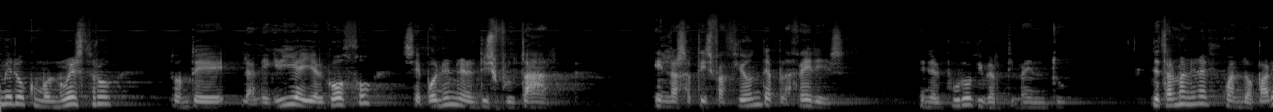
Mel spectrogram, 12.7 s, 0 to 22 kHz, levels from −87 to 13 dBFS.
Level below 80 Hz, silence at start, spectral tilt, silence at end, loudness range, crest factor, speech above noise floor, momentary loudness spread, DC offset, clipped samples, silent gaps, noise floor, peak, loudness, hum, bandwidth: under -90 dBFS; 0 s; -3.5 dB/octave; 0 s; 6 LU; 26 dB; 46 dB; 13 LU; under 0.1%; under 0.1%; none; -82 dBFS; -12 dBFS; -36 LUFS; none; 13 kHz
